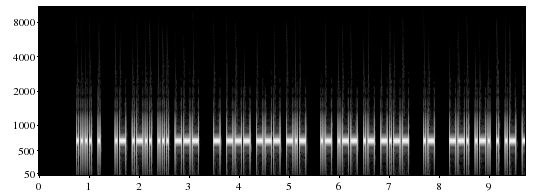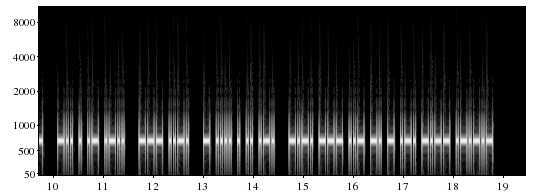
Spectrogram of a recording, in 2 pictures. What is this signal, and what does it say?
Morse code, heard as a keyed tone, about 28 wpm, 700 Hz. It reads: HE ALSO TOOK AWAY A GREAT DEAL OF THEIR COUNTRY.
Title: Sentences from Top 1000 Words - Review Part 1 - 28wpm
